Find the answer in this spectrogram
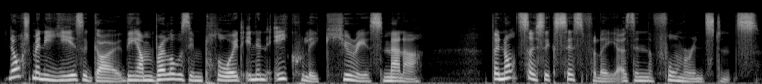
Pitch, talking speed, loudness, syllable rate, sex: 190 Hz, 175 wpm, -18 LUFS, 5.5 syllables/s, female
